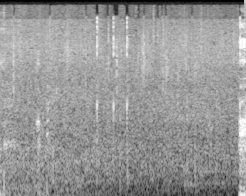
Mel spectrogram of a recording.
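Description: Rain falls in stormy weather in Animal Crossing: New Horizons as a soft, steady wash with faint patters, ending in a sudden loud burst.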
